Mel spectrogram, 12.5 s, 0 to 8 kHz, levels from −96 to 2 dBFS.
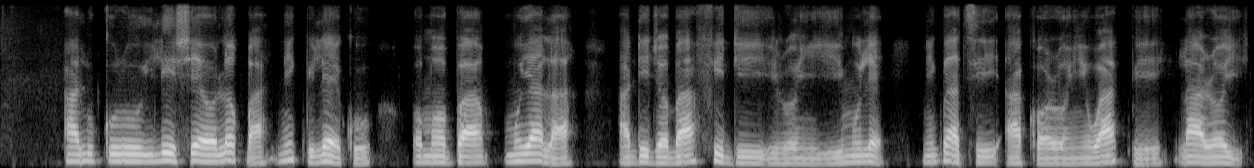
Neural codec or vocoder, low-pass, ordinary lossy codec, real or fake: vocoder, 44.1 kHz, 128 mel bands every 256 samples, BigVGAN v2; 7.2 kHz; none; fake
